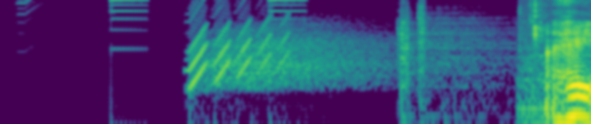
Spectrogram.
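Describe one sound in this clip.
A short electronic chime sounds from a game menu.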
